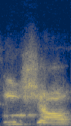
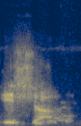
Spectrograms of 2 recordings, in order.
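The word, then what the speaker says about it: אשה: Dealing with the woman, some say Isha or some say Isha. It just depends, but it's spelled a left, shin, and hay.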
